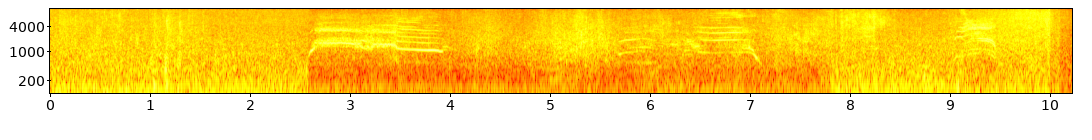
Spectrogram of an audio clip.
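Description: Loud, continuous roar of sea water surging through a hotel building and across its grounds, with a howling strong wind blowing the leaves of palm trees, easing briefly in the middle while high screams and shouts cut through, then the rushing roar swells again.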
